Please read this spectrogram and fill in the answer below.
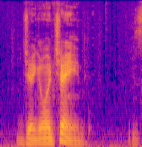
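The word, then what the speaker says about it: Django: ] like Jamie Fox Jango met uh the original Dude the de is silent you know oh man that was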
